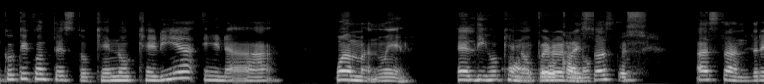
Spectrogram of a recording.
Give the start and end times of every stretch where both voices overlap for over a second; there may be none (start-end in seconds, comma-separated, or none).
5.1-6.4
